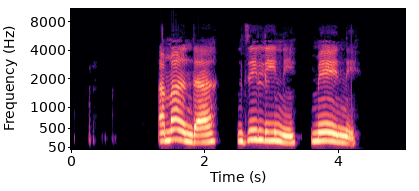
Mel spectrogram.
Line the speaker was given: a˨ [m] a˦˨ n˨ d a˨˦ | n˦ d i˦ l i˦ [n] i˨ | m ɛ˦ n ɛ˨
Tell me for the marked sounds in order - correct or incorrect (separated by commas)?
correct, correct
